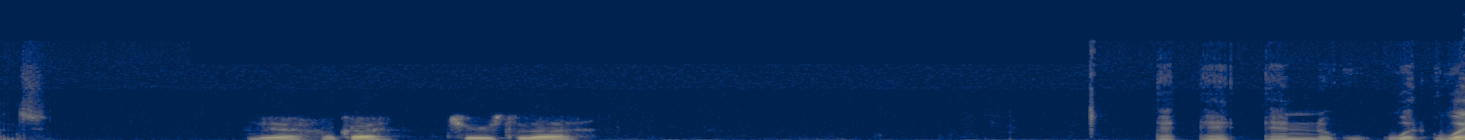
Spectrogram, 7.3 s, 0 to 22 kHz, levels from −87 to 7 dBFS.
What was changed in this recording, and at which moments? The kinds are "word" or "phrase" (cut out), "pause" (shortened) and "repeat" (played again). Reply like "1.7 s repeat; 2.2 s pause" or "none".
none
